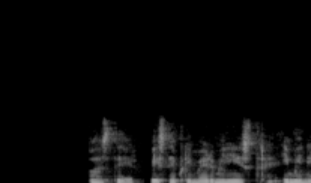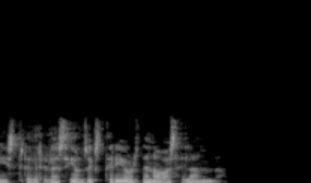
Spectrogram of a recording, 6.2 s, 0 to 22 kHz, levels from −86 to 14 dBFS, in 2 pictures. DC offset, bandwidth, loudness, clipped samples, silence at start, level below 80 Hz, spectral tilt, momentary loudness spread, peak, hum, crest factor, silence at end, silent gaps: under 0.1%; 8 kHz; -29 LUFS; under 0.1%; 0.9 s; -64 dBFS; -5 dB/octave; 8 LU; -14 dBFS; none; 16 dB; 0.9 s; 1.44-1.49 s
